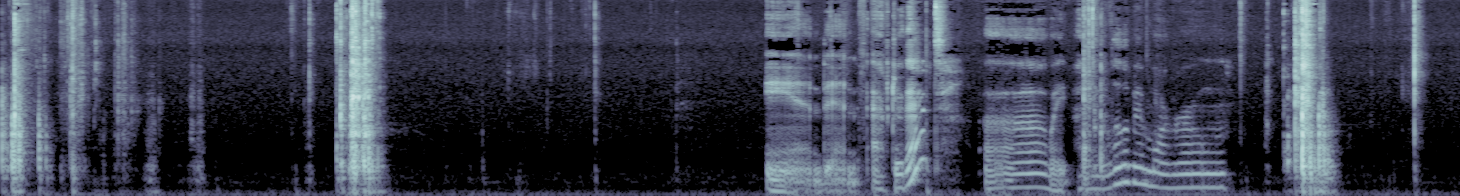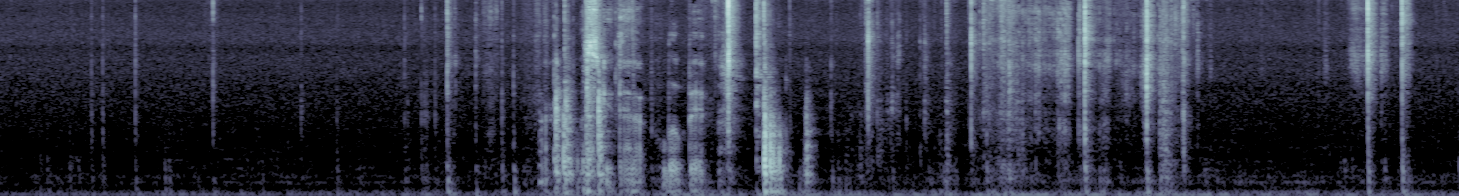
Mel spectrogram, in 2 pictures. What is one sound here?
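Paper rustles and crinkles as stickers are handled.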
